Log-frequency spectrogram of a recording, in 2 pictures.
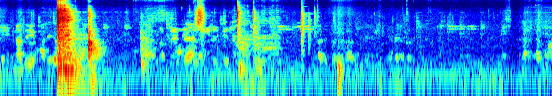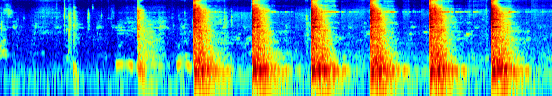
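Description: Hammer blows on steel fittings under a railway coach. There is one strike about a second in, then six evenly spaced blows just under a second apart over the last five seconds, each ringing briefly.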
